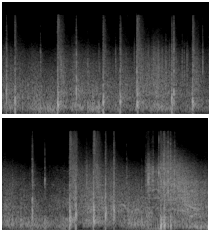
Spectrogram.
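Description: Fireworks display: a rapid, irregular string of sharp bangs and crackles from bursting aerial shells, with a louder hissing rush about five seconds in.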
